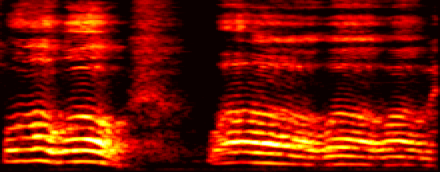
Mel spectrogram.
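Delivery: high, loud drawn-out whoas that settle down; retold alarm at the sponsor's words, loud and high, easing off; startled protest. Retold reaction to harsh sponsor.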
